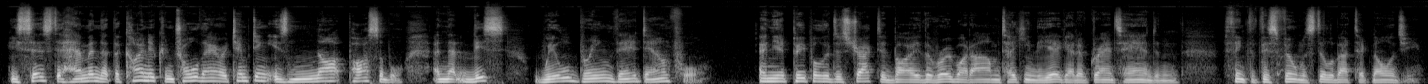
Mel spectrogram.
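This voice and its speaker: A man's voice: medium pitch, normal speed, dark tone. A man hosting a scripted film video essay, speaking in an emphatic, playfully argumentative and colloquial way. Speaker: film commentary host.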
